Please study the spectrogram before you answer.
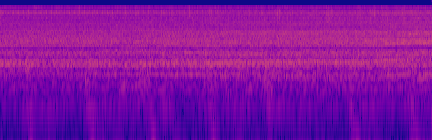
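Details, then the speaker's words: Brush-type washing machine motor after speed encoder magnet ring fix with new bearing, aluminium piece and stainless bolt; steady even whir with faint rhythmic tick, running proper speed steps, no scraping; normal motor run. "Sounds alright to me."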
